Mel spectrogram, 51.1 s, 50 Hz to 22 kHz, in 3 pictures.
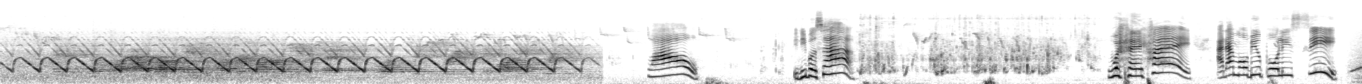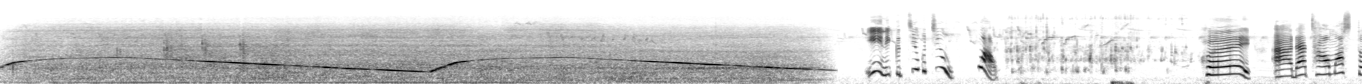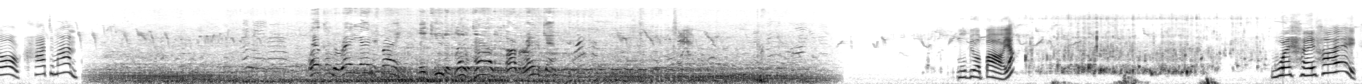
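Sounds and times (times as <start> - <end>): fire engine siren yelping: 0.0 - 7.6, 16.8 - 27.5, 35.1 - 44.6.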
